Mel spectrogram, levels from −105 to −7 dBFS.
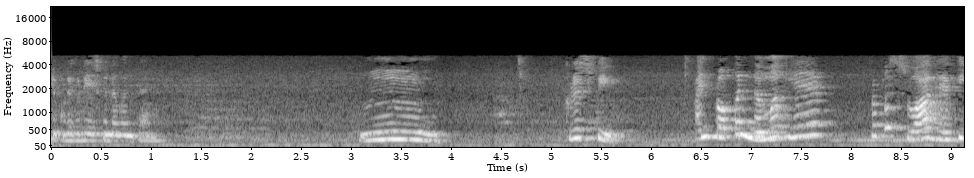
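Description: No technical faults can be heard anywhere in the clip.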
